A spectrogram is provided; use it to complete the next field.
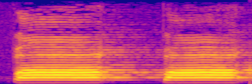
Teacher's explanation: बा को पा पढ़ दिया जाता है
